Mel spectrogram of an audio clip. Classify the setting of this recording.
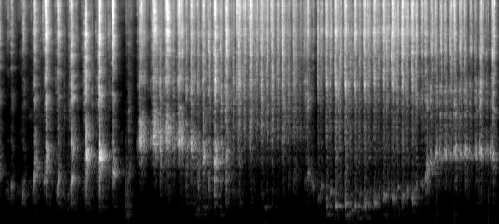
restroom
